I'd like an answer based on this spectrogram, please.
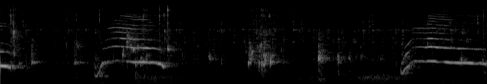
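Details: During his first bath before rehoming, Kitten Joe, a young cat, meows repeatedly: several rising, sustained cries with rich harmonics over sloshing water and tap hiss.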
